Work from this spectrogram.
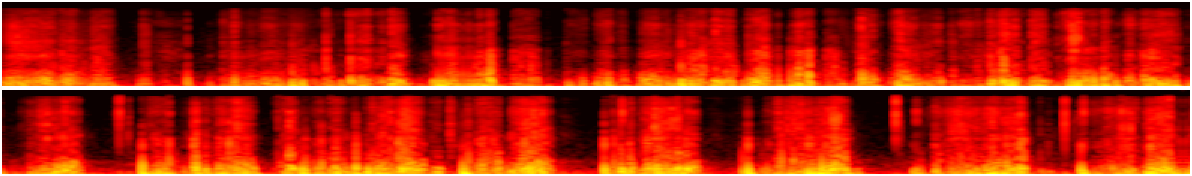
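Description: Long nails scratch the front and the top near the zipper band of an upright yellow faux leather bag shaped like a lemonade carton. The result is a dense, steady, muffled scratching with a rough, low-heavy texture and brief pauses between strokes.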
